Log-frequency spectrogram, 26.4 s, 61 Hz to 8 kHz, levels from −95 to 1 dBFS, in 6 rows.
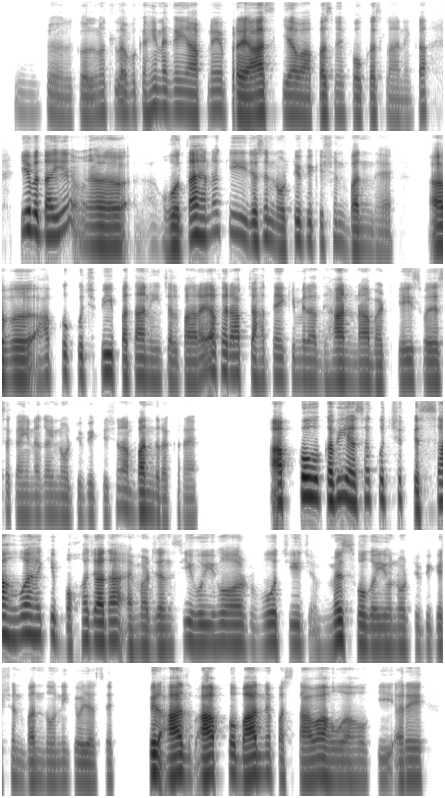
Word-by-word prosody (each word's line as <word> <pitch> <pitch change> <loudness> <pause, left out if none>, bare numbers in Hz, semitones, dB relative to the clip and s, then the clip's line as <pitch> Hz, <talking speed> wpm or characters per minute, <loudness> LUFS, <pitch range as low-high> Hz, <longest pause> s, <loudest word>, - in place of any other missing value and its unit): बिल्कुल 115 -3 -17
मतलब 125 0 -12
कहीं 135 +3 -9
न 145 - -7
कहीं 140 0 -9
आपने 135 +3 -6
प्रयास 125 0 +3
किया 120 -2 -5
वापस 115 +1 -6
में 120 - -15
फ़ोकस 115 +1 -11
लाने 105 -1 -18
का। 130 +6 -12 0.4
यह 230 - +4
बताइए 200 +1 +2
अ, 125 - -2 0.4
होता 125 +8 +4
है 180 -1 +3
ना 210 - -10
कि 200 -4 -9
जैसे 145 +3 -3
नोटिफिकेशन 140 +1 -9
बंद 115 -2 -4
है। 100 -2 -16 0.4
अब 125 -1 +3 0.2
आपको 135 +3 -10
कुछ 145 +1 -13
भी 155 0 +1
पता 130 +1 -2
नहीं 125 -1 -11
चल 120 0 -11
पा 120 - -3
रहा - - -4
है - - -1
या - - +3
फिर 155 -1 -4
आप 145 0 -2
चाहते 130 0 -7
हैं 135 -2 -6
कि 130 - -18
मेरा 125 -1 -9
ध्यान 120 +1 0
ना 115 +1 -3
भटके 110 +2 -10
इस 120 0 -11
वजह 115 0 -5
से 115 +2 -18
कहीं 115 -1 -14
न 110 0 -16
कहीं 115 0 -15
नोटिफिकेशन 110 -1 -17
आप 135 - -7
बंद 125 -3 +1
रख 100 - -14
रहे 100 - -15
हैं। 100 - -20 0.8
आपको 225 -1 +9
कभी 210 +3 +5
ऐसा 185 +1 +2
कुछ 195 0 -8
किस्सा 180 0 -3
हुआ 180 +3 0
है 170 - -2
कि 170 +1 -9
बहुत 120 +6 -8
ज़्यादा 145 +1 +3
इमरजेंसी 120 +3 -9
हुई 130 -1 -5
हो 135 +1 -7
और 130 -1 -3
वो 125 +3 -6
चीज़ 130 -2 -12 0.2
मिस 150 0 +1
हो 130 - -2
गई 120 0 -7
हो 120 - -9
नोटिफिकेशन 120 0 -14
बंद 115 0 -8
होने 110 0 -13
की 110 +1 -15
वजह 105 0 -6
से। 115 - -19 0.4
फिर 150 0 +8 0.2
आज 140 -2 +7 0.2
आपको 145 0 0
बाद 140 +2 +10
में 145 - -7
पछतावा 120 +2 0
हुआ 115 0 -6
हो 115 0 -11
कि, 120 +2 -17
"अरे, 120 +2 -8
125 Hz, 210 wpm, -24 LUFS, 115-140 Hz, 0.8 s, बाद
